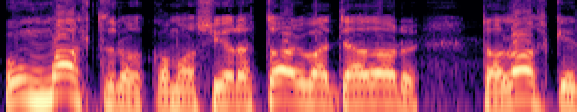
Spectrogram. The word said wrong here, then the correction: Tulowitzki: del equipo del Colorado. – Tulowitzki. – Tolosky ese. – Tulowitzki. – Tolosky. – No. Tulowitzki. – Entonces la O se pronuncia U.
